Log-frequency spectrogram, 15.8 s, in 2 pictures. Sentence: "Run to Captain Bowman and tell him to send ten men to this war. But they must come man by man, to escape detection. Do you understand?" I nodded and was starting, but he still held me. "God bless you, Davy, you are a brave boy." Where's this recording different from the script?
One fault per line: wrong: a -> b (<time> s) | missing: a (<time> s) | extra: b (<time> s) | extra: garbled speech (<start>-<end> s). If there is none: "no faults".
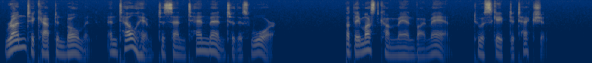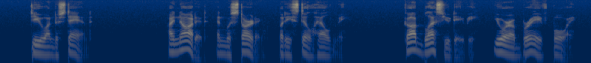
no faults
